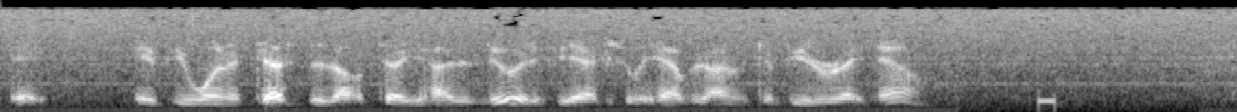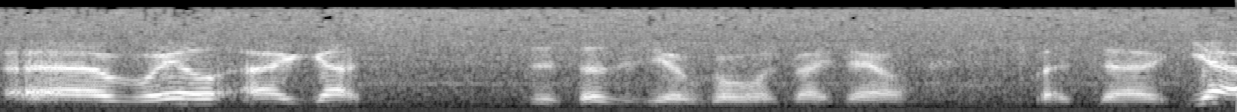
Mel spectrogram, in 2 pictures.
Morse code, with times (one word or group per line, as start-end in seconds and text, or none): none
